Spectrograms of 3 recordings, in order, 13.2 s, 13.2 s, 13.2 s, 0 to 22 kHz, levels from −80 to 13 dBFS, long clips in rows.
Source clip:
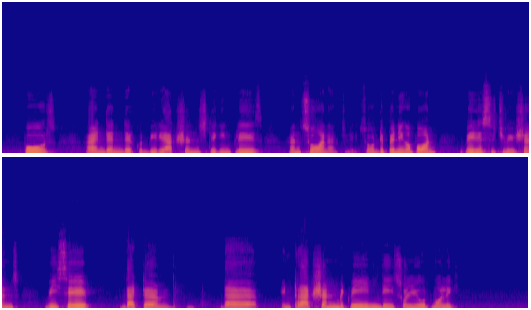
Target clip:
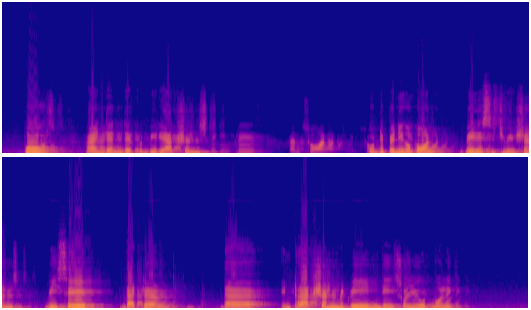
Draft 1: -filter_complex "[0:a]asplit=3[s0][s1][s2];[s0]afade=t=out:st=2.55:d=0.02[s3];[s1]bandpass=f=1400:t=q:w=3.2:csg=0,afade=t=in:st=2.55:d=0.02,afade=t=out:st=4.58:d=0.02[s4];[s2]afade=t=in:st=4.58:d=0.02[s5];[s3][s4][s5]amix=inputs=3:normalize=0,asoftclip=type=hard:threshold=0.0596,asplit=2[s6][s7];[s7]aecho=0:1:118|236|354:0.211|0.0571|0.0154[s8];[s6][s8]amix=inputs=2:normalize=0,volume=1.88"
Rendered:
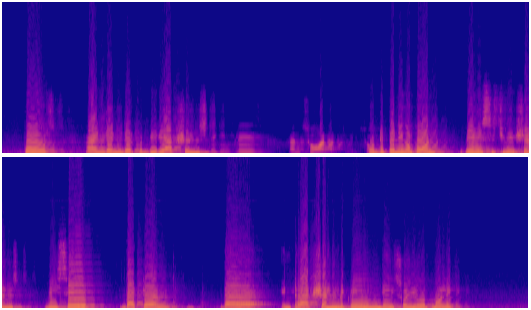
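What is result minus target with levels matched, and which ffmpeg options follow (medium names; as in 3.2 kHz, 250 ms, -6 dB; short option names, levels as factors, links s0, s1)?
hard clipper: distortion +15 dB
-filter_complex "[0:a]asplit=3[s0][s1][s2];[s0]afade=t=out:st=2.55:d=0.02[s3];[s1]bandpass=f=1400:t=q:w=3.2:csg=0,afade=t=in:st=2.55:d=0.02,afade=t=out:st=4.58:d=0.02[s4];[s2]afade=t=in:st=4.58:d=0.02[s5];[s3][s4][s5]amix=inputs=3:normalize=0,asoftclip=type=hard:threshold=0.178,asplit=2[s6][s7];[s7]aecho=0:1:118|236|354:0.211|0.0571|0.0154[s8];[s6][s8]amix=inputs=2:normalize=0,volume=1.88"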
